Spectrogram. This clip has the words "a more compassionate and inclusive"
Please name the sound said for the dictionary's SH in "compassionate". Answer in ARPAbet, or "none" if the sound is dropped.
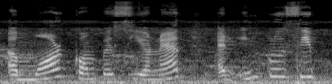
S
